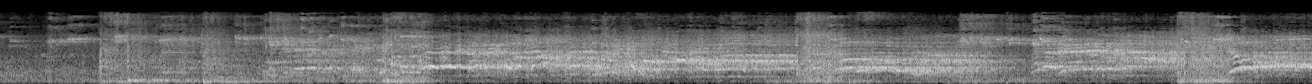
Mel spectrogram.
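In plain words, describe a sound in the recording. A volleyball is hit with sharp smacks in a large echoing hall.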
